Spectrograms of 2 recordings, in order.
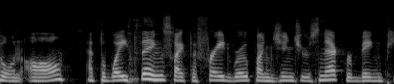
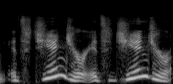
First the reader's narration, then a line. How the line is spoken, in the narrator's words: Uncle Benny had yelled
